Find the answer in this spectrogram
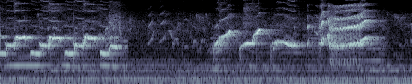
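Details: Cockatiel singing, used to encourage mating: a run of stepped two-note whistles, then a pause, then upward-sweeping harsh whistled notes, over a steady low hum.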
